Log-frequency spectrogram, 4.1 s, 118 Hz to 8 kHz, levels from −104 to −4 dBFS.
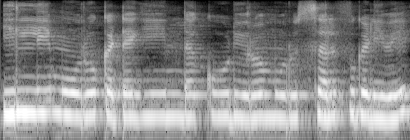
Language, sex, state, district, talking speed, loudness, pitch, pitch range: Kannada, female, Karnataka, Bidar, 100 wpm, -14 LUFS, 240 Hz, 235-245 Hz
